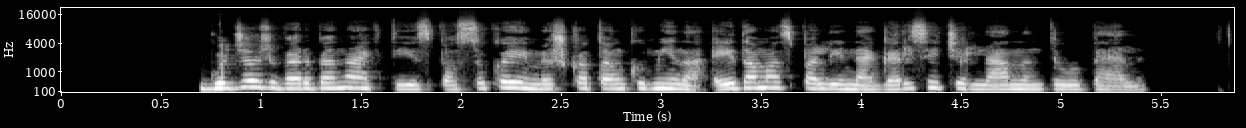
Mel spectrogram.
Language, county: Lithuanian, Šiauliai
